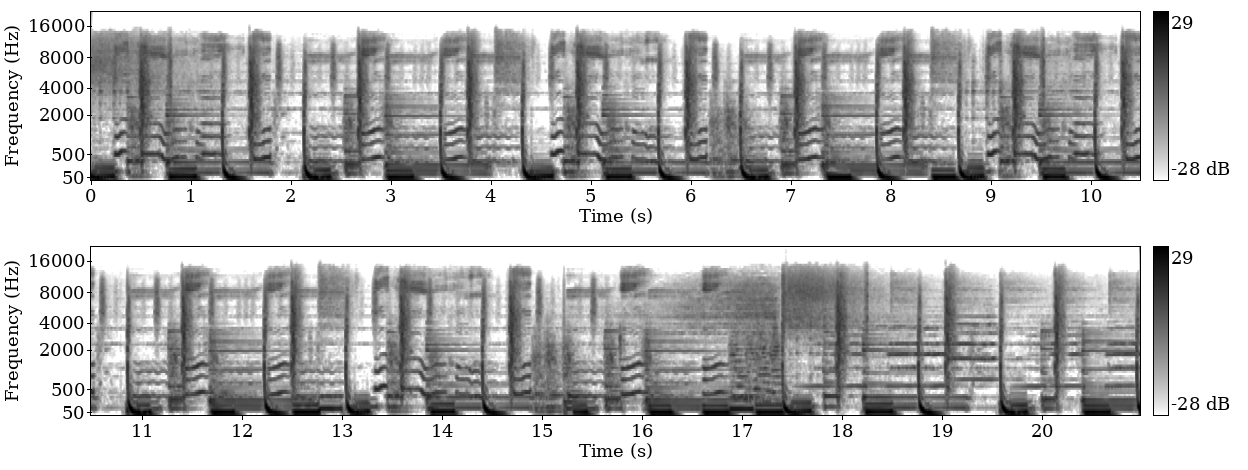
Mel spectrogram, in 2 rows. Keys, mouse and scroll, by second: 19.0 ctrl+□, 19.2 ctrl+-, 19.7 ctrl+-.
